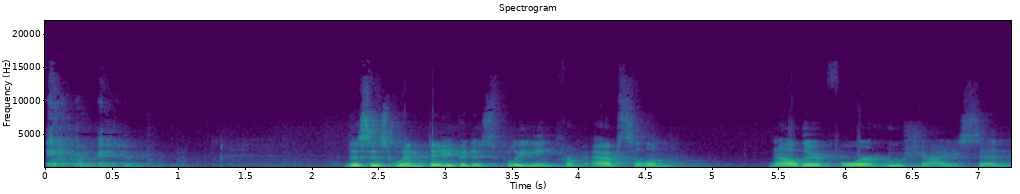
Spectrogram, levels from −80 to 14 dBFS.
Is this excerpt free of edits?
yes; 0 cuts

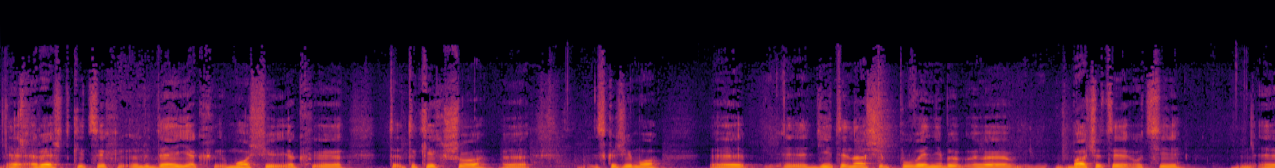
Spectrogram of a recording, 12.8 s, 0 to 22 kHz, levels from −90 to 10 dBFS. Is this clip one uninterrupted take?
yes; 0 cuts

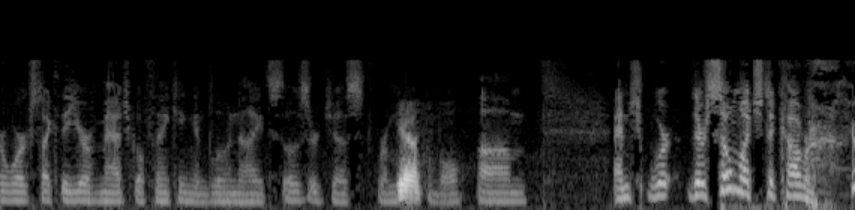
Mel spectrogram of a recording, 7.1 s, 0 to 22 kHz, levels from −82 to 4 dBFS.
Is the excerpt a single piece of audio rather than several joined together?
yes; 0 cuts

